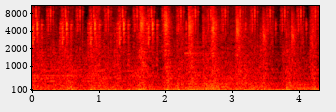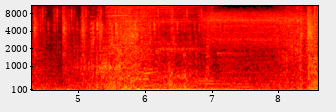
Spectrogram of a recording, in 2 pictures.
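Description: Sound-effect track of a gear animation: rapid ratcheting clicks of turning gears, then a louder swelling whoosh with a deep rumble over the last few seconds.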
